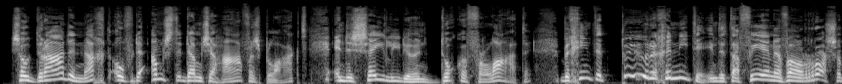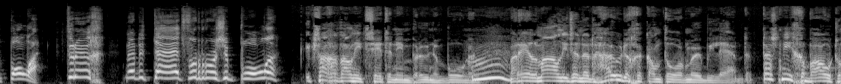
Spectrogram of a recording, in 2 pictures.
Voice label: dialect

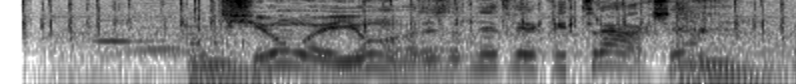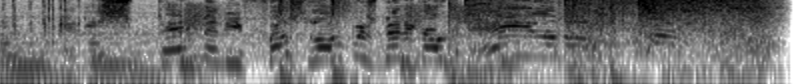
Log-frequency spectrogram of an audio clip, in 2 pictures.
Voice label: ongeduldig, emoties

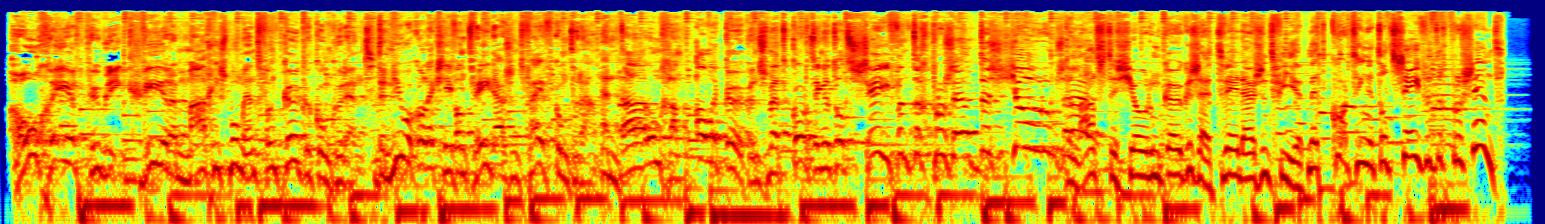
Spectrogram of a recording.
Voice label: showmaster, typetjes

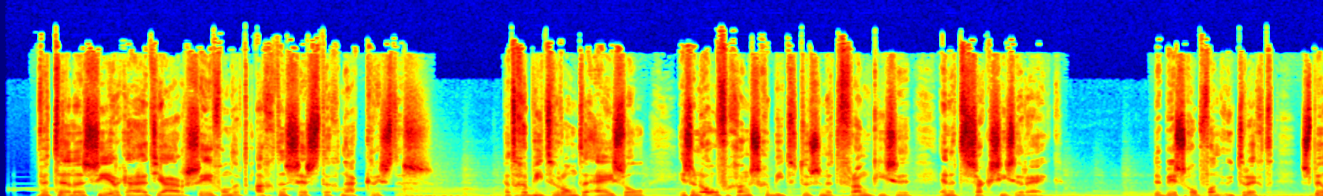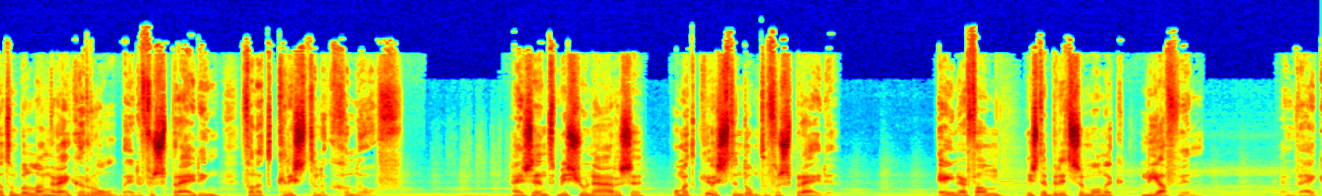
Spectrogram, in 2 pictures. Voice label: documentaire

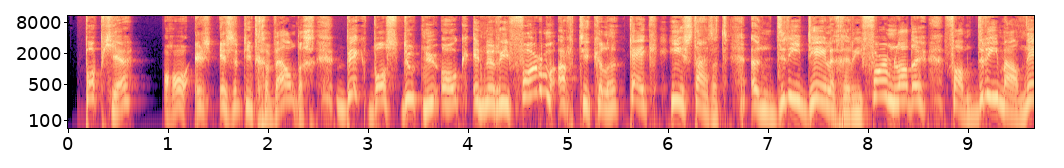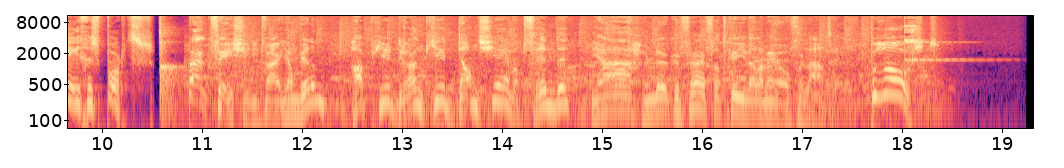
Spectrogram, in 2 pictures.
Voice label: bekakte man

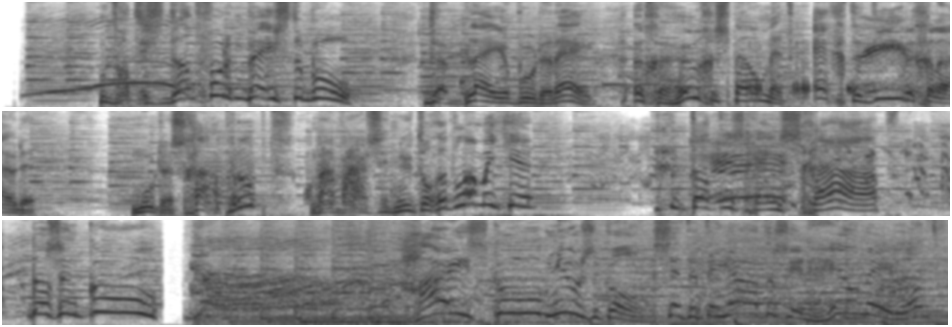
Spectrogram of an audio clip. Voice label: vrolijk

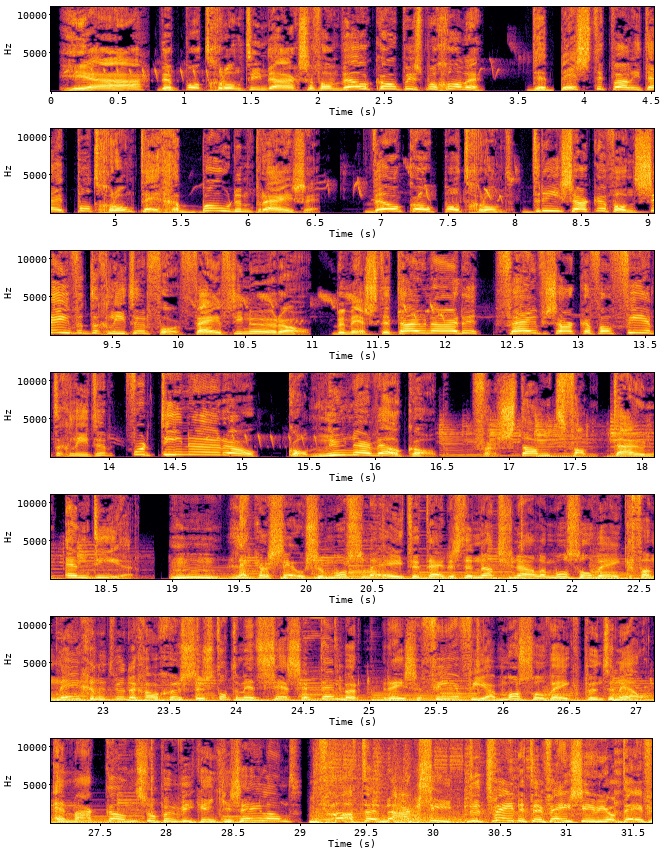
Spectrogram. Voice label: hardsel wervend

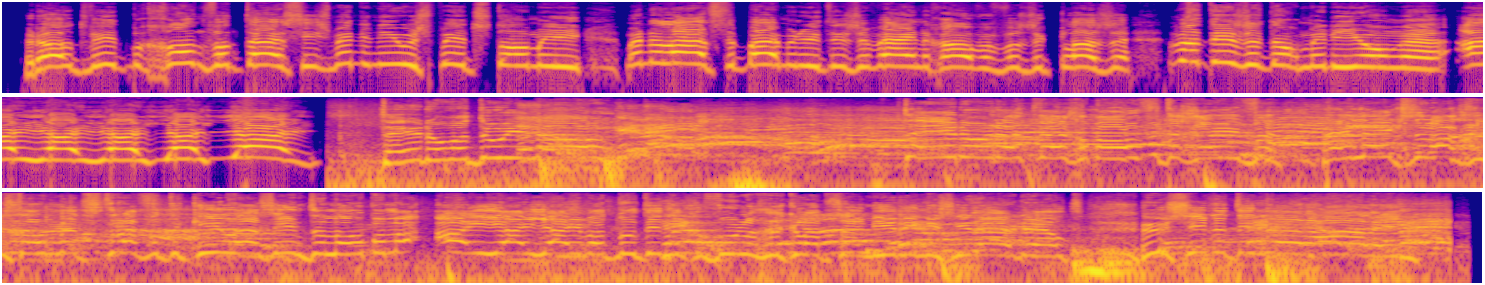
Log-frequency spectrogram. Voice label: sportcommentator

